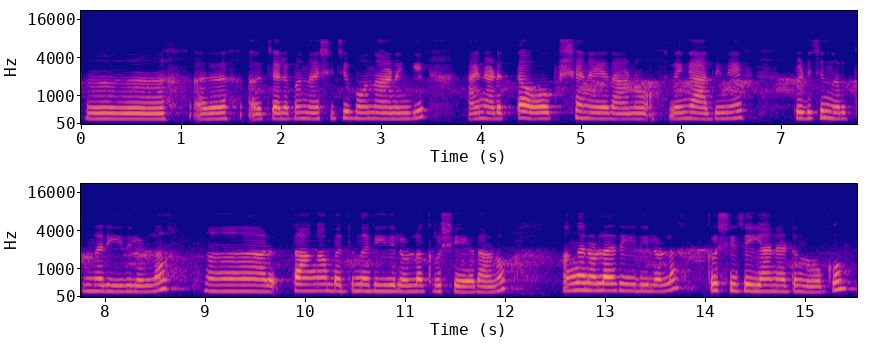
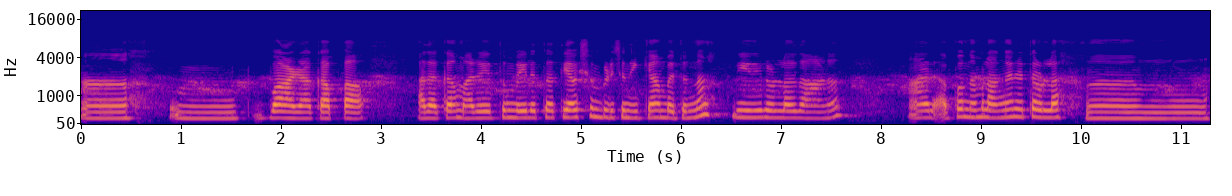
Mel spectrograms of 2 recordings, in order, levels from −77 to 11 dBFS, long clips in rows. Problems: none marked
